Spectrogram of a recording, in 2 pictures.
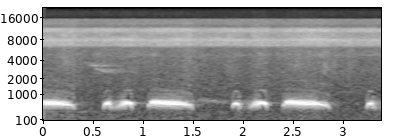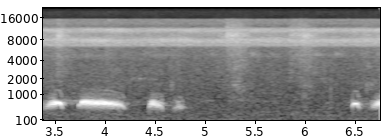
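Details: Low soft cooing of a spotted dove: phrases of two quick short notes followed by a longer, fuller coo, repeated three times, then brief isolated notes, over a quiet steady hiss.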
